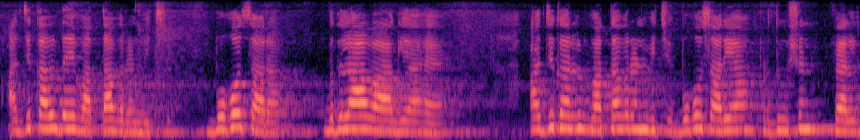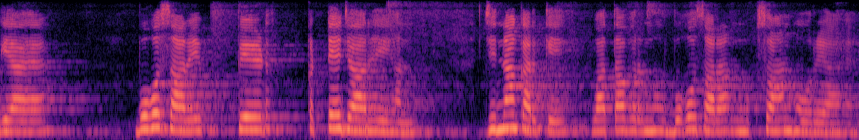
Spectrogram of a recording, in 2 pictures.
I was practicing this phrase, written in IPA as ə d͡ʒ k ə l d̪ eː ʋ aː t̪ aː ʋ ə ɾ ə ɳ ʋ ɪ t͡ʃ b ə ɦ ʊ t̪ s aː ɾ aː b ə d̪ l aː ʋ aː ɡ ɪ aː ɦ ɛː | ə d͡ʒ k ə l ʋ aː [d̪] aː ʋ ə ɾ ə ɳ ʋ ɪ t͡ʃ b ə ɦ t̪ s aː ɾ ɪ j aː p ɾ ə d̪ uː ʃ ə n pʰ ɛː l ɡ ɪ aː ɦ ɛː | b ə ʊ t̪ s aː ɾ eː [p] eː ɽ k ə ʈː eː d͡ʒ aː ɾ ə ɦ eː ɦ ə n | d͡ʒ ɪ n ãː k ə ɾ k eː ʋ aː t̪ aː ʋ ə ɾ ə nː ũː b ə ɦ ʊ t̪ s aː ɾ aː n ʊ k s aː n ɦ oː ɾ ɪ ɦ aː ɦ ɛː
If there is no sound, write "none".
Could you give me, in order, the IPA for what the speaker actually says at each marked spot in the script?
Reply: t̪, p

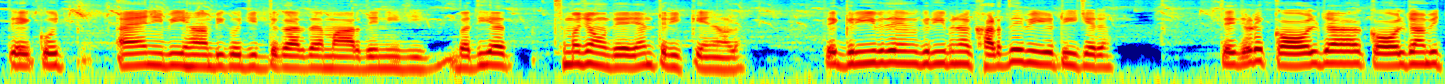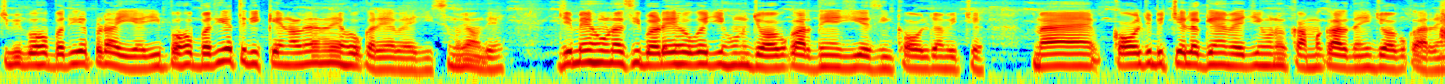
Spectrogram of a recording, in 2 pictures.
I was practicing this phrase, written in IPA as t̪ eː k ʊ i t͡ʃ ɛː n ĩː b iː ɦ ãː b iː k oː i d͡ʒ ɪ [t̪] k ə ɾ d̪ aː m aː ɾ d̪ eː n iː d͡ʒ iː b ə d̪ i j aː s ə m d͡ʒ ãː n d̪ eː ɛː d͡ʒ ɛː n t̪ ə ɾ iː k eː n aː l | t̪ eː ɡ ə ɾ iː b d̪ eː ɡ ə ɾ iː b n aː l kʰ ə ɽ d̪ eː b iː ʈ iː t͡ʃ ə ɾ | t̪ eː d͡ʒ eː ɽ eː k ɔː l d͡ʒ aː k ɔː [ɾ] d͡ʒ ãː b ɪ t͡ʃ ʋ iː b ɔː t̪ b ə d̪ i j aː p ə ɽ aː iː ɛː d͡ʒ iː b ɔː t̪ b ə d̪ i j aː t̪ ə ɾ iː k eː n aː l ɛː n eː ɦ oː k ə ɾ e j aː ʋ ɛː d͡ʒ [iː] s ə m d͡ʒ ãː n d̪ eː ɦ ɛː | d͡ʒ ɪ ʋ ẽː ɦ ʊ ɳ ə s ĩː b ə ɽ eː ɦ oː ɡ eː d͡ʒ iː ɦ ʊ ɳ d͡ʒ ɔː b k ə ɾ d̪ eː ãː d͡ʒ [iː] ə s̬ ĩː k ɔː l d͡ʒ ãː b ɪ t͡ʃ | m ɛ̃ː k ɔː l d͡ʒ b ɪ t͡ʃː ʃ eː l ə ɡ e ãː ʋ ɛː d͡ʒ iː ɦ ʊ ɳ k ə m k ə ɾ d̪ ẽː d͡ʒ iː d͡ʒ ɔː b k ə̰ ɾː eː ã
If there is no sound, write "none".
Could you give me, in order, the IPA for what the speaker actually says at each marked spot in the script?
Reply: d̪, l, iː, iː

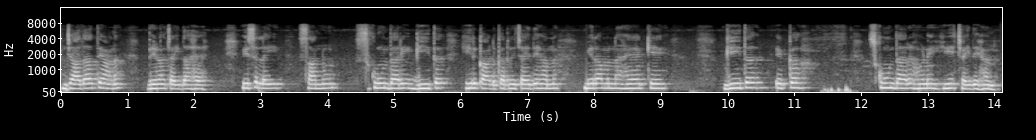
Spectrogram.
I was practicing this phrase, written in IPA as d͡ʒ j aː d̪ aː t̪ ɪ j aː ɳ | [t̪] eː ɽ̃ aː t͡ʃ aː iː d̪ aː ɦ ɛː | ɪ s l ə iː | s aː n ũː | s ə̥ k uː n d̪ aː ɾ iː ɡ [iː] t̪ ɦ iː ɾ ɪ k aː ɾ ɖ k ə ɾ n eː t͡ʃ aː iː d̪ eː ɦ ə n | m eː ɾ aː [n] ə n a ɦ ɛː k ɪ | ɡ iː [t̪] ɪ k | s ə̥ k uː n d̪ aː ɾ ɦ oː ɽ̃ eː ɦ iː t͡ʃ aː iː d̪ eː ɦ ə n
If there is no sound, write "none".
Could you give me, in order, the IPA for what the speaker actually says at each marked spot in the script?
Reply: d̪, iː, m, t̪

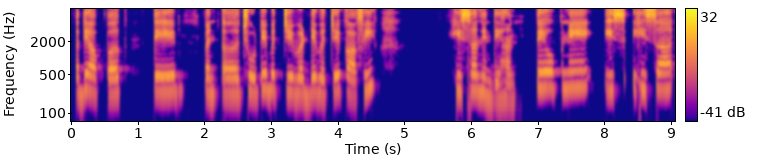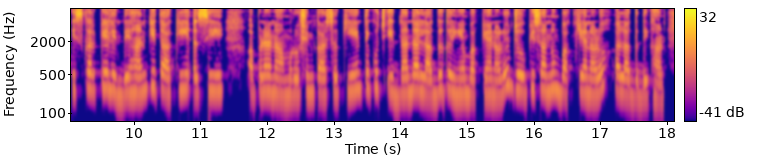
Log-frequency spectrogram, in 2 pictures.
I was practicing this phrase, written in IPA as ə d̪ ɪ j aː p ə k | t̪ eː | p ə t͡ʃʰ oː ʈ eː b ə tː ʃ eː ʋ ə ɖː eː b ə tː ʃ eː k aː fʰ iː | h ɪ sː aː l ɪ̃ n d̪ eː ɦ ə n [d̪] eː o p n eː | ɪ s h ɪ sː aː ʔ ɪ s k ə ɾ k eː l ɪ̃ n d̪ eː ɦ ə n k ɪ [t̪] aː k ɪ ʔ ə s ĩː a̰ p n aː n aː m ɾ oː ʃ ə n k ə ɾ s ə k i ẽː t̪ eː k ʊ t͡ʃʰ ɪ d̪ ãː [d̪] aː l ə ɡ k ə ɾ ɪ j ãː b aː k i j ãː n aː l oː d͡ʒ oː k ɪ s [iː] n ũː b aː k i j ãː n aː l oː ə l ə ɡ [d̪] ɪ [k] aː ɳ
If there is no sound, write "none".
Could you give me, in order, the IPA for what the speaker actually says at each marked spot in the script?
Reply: t̪, t̪, d̪, aː, d̪, kʰ

